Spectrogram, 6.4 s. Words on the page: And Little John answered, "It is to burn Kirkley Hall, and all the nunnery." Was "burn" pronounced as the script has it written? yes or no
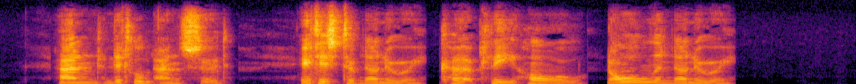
no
